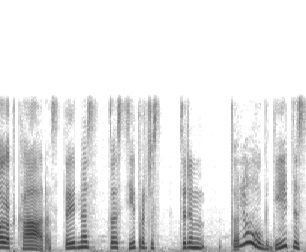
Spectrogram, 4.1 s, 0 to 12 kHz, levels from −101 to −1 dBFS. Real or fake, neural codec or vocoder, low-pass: fake; codec, 16 kHz, 2 kbps, FreqCodec, larger model; 7.2 kHz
